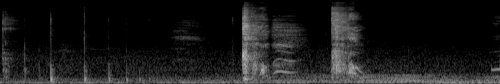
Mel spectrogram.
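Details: Two quick, sharp sneezes from an infant after a few small clicks, the second followed by a faint breathy sound.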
